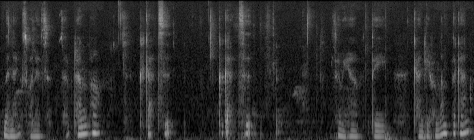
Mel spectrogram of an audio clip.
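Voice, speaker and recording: A woman whispering softly in ASMR style, slowly repeating words and thinking aloud as she guesses. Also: deep voice, expressive, breathy edge, rough recording. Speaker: ASMR creator.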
